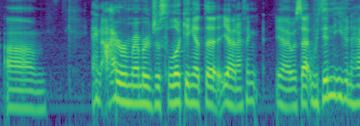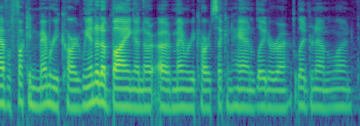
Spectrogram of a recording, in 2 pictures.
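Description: A man's voice: medium pitch, fairly even intonation, fast, clean tone. A man with a blocked nose hosting a casual podcast, rambling and swearing freely. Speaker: podcast host. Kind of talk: casual chat.

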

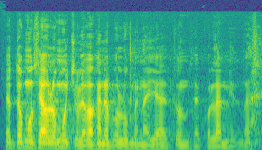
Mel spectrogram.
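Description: A man's voice: medium pitch, expressive, racing, fairly bright tone. A man preaching as pastor, emphatic, with his voice swinging up and down. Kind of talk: sermon.

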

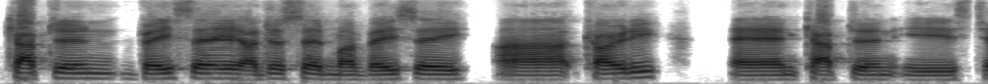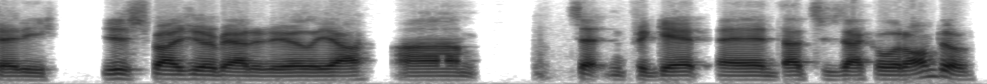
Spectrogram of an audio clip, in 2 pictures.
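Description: A man's voice: medium pitch, steady tone, moderate pace, smooth, no room sound. An Australian man co-hosting a sports podcast in casual, matey conversation, recorded on slightly dull lo-fi audio. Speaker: fantasy rugby league podcast co-host.

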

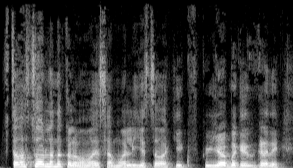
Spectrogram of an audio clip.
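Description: A man's voice: a little high, darkish tone. A young man with a Mexican Spanish accent chatting casually, jumping in with slangy remarks. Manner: quick interjections, slangy. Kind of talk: casual chat.

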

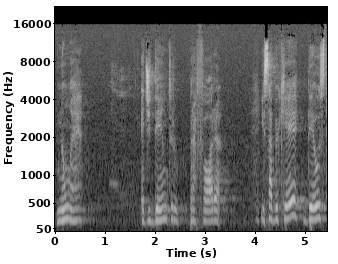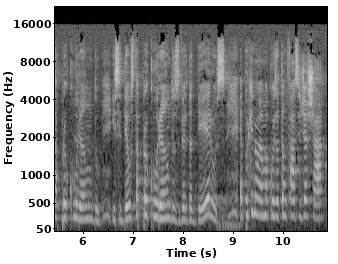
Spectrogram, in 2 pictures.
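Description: A Brazilian woman preaching a sermon, animated and direct, slowing down to stress her points. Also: a little high. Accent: Brazilian Portuguese. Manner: animated, direct, slows down for emphasis. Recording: long hall reverb.

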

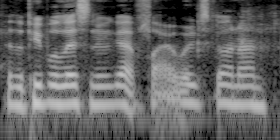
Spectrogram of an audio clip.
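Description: With heavy background noise behind him, an American man races through his backyard motivational podcast in a fairly high, monotone voice. He's informal and emphatic, swearing often as he tries to inspire.

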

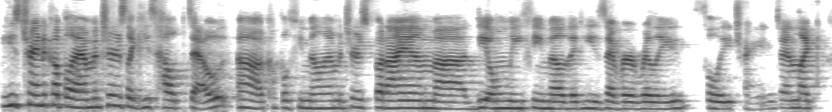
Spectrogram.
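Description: A woman in her forties, a professional boxer from Canada, telling her story in a casual interview, animated and full of fillers. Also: medium pitch, brisk, few pauses. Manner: animated, chatty, many fillers like "like" and "um". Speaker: professional boxer, podcast guest.

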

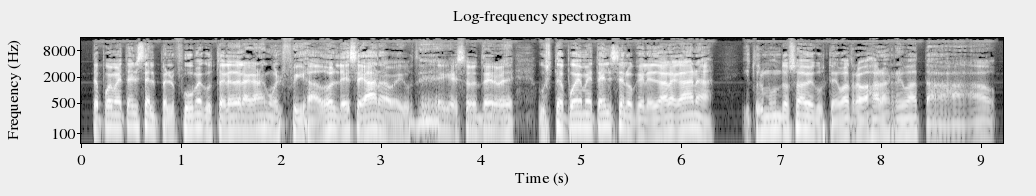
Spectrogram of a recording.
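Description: A middle-aged man hosts a radio talk show in a Puerto Rican accent. He talks in a chatty, emphatic way, firing off rhetorical questions at a mid pitch. His voice is recorded dry and close, with no room sound. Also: a little fast, few pauses, darkish tone, no echo. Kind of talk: casual radio banter.

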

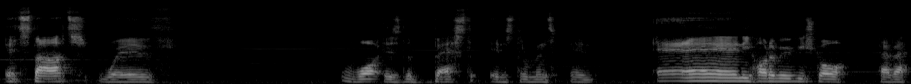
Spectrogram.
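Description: A man talks through a film score with a friend, swearing freely and acting out scenes. His pitch sits right in the middle. Faint music plays underneath him. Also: takes it slowly, long pauses. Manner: animated storyteller, swears freely, acts out scenes. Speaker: podcast co-host. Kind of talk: casual chat about film scores.

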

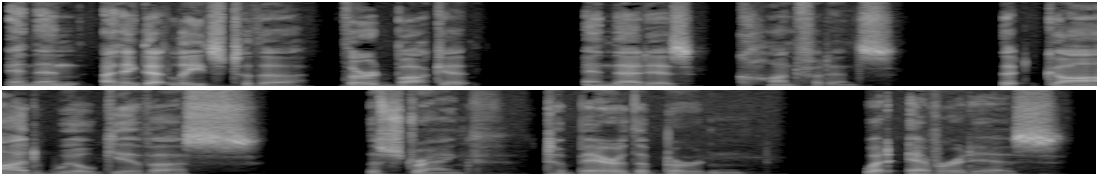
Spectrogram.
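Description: Middle-aged man, earnest, measured, repeats phrases for emphasis, gravelly, dry sound. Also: fairly high pitch, steady tone, a bit bright, no echo. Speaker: guest speaking on faith and suffering. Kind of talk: conversational testimony.

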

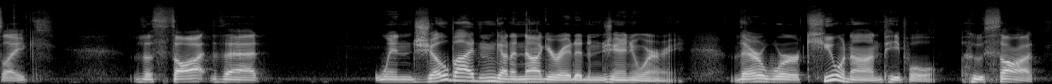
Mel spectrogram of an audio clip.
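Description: A man's voice: mid-range voice, clean tone. Rambling Midwestern man, podcast host. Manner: rambling, laughs often, many fillers and restarts. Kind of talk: casual podcast chat. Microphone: studio microphone.

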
